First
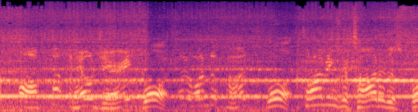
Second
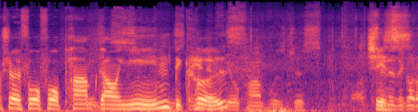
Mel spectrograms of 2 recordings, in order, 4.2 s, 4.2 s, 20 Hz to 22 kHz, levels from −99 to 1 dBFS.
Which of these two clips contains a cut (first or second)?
first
